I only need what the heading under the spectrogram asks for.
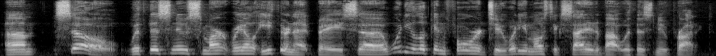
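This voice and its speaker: A man's voice: on the high side, very animated, moderate pace, darkish tone. Man, 50s, scratchy voice, upbeat, chatty, live stream host, product presentation. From Michigan. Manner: upbeat, chatty, gestures while talking. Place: room with a brick wall backdrop.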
